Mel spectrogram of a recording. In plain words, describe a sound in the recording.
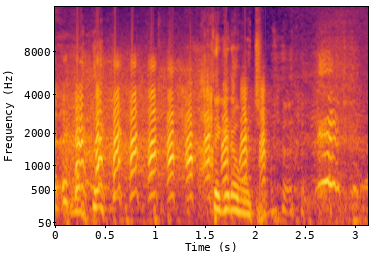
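A young woman laughs loudly and heartily close to a microphone.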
